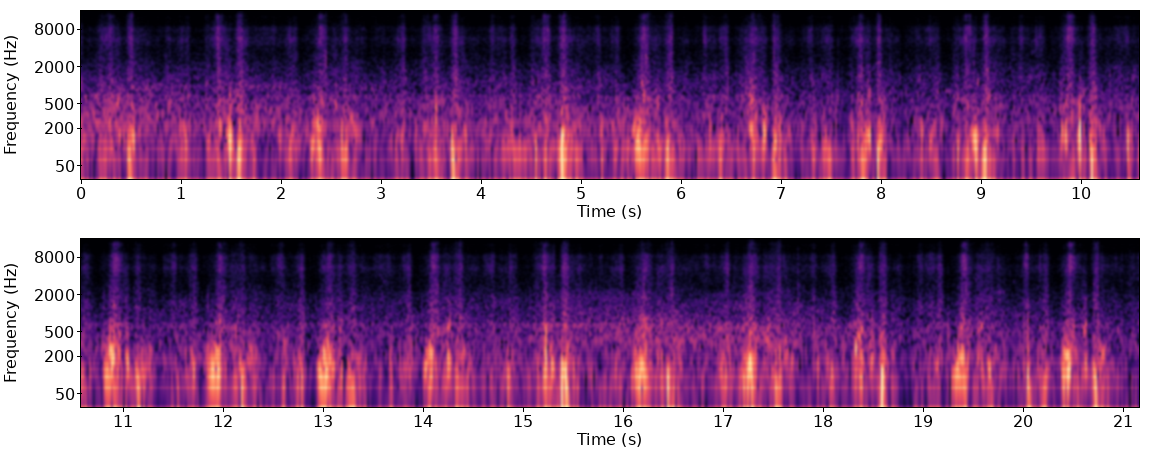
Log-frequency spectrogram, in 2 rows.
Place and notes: berlin: maybachufer - walking the bags: walking bag #0015 by walking hensch
walking the bags
Berlin, Germany, 1 July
